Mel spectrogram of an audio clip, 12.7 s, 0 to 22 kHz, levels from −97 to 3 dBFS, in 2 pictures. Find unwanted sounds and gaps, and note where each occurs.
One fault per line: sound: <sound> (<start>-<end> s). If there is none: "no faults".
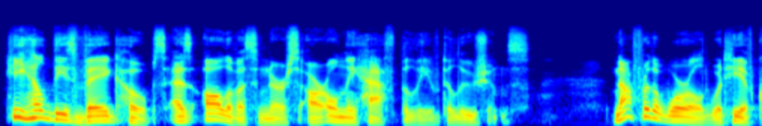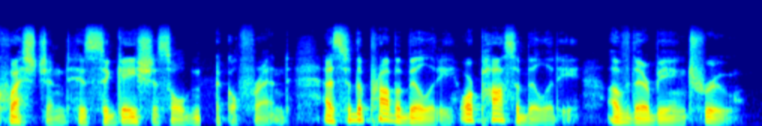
sound: dropout (8.0-8.2 s)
